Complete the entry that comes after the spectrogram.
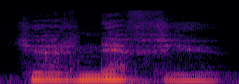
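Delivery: very soft ghostly murmur; hushed spirit. Acted. Spirit reminds Scrooge of his nephew, hushed. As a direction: barely voice it, like an apparition.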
